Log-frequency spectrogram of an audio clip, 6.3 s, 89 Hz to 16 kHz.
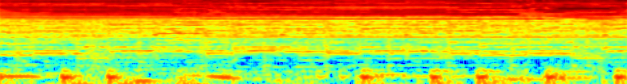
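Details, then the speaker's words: Tamiya Mini 4WD motor being broken in on a fresh, fully charged battery after being sprayed with oil: thin, steady high-pitched whirr. The motor is spinning faster and running freely, as it should. "suaranya sudah mulai kedengeran kan kalau dinamonya itu sudah agak [Musik] kenceng ya mutarnya dari suaranya"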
